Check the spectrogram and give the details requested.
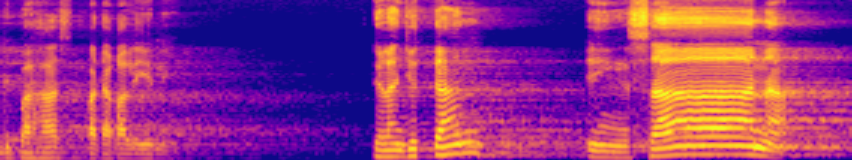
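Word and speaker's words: إنسان: Dilanjutkan, insana. Sa bacanya panjang, mad asli atau mad tabi'i, fi ahsani taqwim.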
